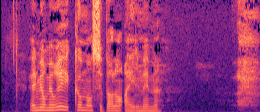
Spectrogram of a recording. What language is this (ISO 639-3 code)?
fra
